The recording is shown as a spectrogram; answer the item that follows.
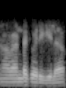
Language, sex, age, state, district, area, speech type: Malayalam, male, 30-45, Kerala, Wayanad, rural, conversation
